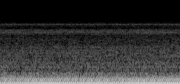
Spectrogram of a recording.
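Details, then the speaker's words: 1995 Honda Civic coupe on its first cold start after replacing the idle air control valve, check engine light still on. Loud, steady, deep drone held at raised speed with no dip. Cold-start fast idle suspected, not confirmed. "Or it's probably because it's a cold start. I haven't started the car yet, so this is the first time starting it, so we'll see once it idles down."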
